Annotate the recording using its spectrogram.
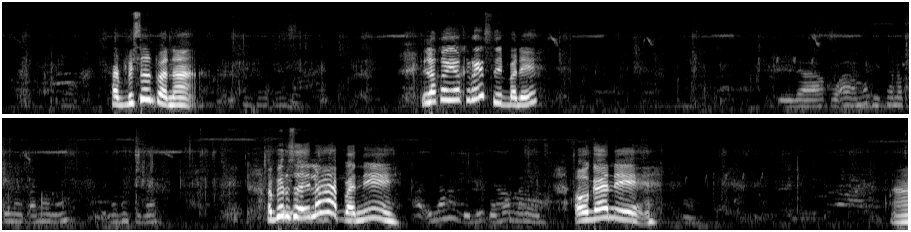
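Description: Bare feet step softly along a wet dirt path.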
